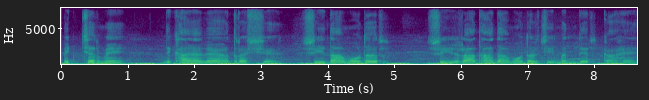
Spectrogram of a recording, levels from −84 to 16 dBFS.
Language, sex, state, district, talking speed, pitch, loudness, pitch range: Hindi, male, Rajasthan, Jaipur, 95 wpm, 95 Hz, -16 LUFS, 70-105 Hz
